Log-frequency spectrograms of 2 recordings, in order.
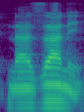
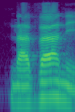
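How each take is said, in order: First: The middle consonant is a buzzing 'z' sound. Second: The middle consonant is a soft 'th' sound. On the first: "나자니 이렇게 발음을 하는 거죠" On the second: "나다니 이렇게 해야 되는데"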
